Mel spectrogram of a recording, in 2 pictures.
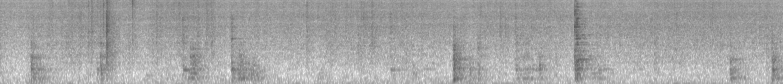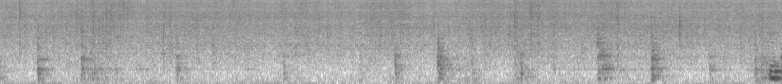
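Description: Vegetables and cracked wheat sizzling in a pan, with soft continuous frying hiss and occasional scraping stirs, close and fairly quiet, no voices.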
